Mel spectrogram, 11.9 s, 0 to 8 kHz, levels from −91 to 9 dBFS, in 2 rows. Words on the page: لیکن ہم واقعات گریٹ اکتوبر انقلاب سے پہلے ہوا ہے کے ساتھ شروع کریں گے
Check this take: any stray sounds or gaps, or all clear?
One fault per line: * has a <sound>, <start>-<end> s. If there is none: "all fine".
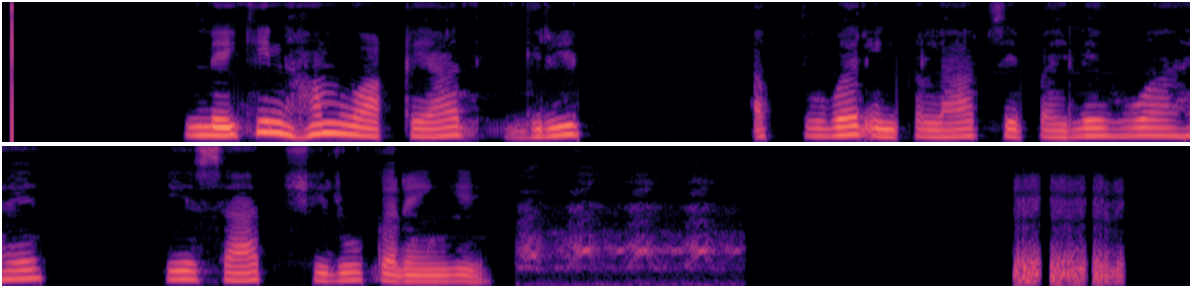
* has a bark, 8.5-9.7 s
* has a laugh, 11.0-11.6 s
